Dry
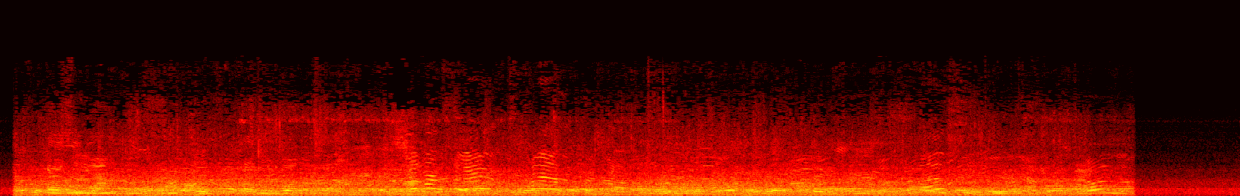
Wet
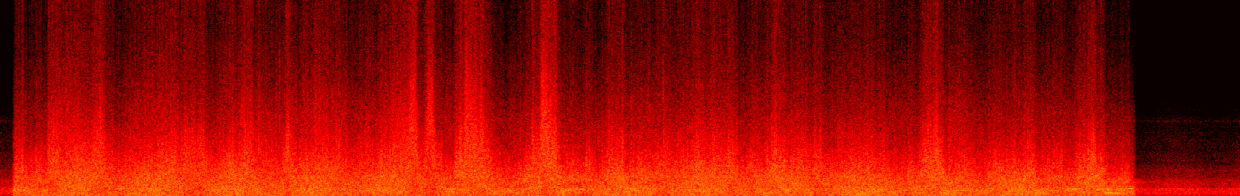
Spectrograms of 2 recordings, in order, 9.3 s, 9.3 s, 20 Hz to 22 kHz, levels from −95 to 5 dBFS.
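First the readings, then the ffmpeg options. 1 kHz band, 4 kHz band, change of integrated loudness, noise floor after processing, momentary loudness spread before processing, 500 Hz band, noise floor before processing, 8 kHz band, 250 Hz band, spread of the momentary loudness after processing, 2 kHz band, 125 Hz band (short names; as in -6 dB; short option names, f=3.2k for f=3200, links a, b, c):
-8.0 dB, +6.5 dB, -4.5 dB, -52 dBFS, 3 LU, -10.0 dB, -55 dBFS, +9.0 dB, -6.5 dB, 2 LU, -0.5 dB, -2.5 dB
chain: -af "aeval=exprs='0.02*(abs(mod(val(0)/0.02+3,4)-2)-1)':c=same,bandreject=f=80.61:t=h:w=4,bandreject=f=161.22:t=h:w=4,bandreject=f=241.83:t=h:w=4,bandreject=f=322.44:t=h:w=4,bandreject=f=403.05:t=h:w=4,bandreject=f=483.66:t=h:w=4,bandreject=f=564.27:t=h:w=4,bandreject=f=644.88:t=h:w=4,bandreject=f=725.49:t=h:w=4,bandreject=f=806.1:t=h:w=4,bandreject=f=886.71:t=h:w=4,bandreject=f=967.32:t=h:w=4,bandreject=f=1.04793k:t=h:w=4,bandreject=f=1.12854k:t=h:w=4,bandreject=f=1.20915k:t=h:w=4,bandreject=f=1.28976k:t=h:w=4,bandreject=f=1.37037k:t=h:w=4,bandreject=f=1.45098k:t=h:w=4,bandreject=f=1.53159k:t=h:w=4,bandreject=f=1.6122k:t=h:w=4,bandreject=f=1.69281k:t=h:w=4,bandreject=f=1.77342k:t=h:w=4,bandreject=f=1.85403k:t=h:w=4,bandreject=f=1.93464k:t=h:w=4,tremolo=f=1.7:d=0.32,volume=4.5dB"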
